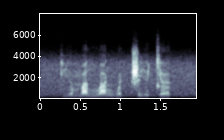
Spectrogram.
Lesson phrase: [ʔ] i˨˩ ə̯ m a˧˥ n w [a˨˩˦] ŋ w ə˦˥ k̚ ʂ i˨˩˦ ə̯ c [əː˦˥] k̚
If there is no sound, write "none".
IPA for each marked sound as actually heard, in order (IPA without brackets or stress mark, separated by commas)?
k, a˨˩˦, əː˦˥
